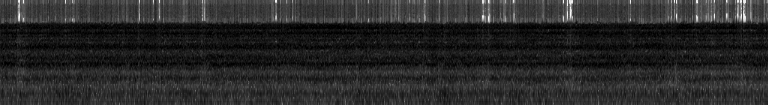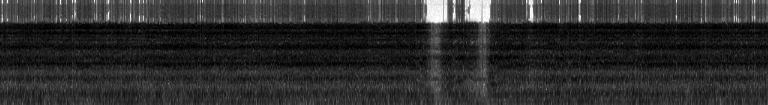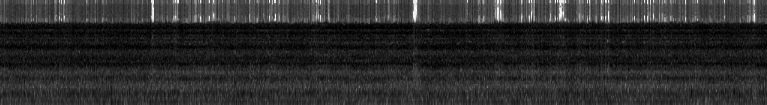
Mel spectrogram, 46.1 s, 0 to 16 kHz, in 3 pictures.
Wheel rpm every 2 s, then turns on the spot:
230, 230, 230, 230, 240, 220, 230, 230, 230, 230, 230, 200, 110, 210, 220, 230, 230, 230, 230, 220, 230, 240, 230.
none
